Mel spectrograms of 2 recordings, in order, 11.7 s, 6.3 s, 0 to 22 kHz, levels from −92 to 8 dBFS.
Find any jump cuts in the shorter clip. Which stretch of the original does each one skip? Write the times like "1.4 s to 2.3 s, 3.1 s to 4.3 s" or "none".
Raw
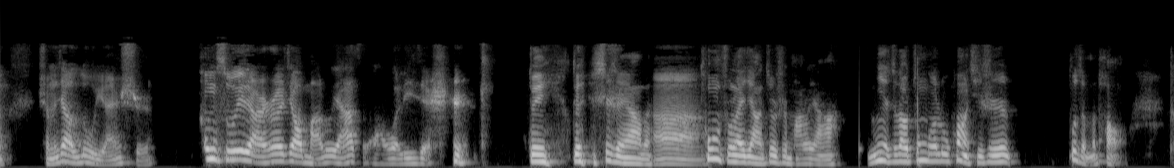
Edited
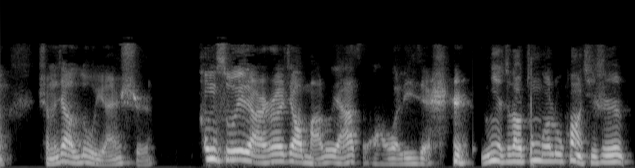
4.7 s to 8.6 s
